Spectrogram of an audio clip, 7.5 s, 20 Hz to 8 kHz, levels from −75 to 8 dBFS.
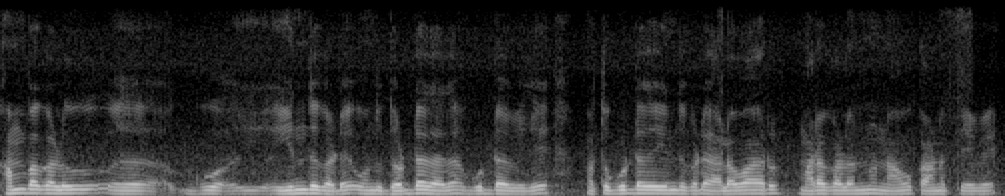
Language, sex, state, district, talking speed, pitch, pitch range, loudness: Kannada, male, Karnataka, Koppal, 120 wpm, 135 Hz, 130-145 Hz, -16 LUFS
